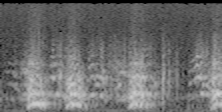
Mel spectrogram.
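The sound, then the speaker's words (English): A large dog barks in the snow near rocks, giving several deep, hollow woofs in an uneven rhythm, with no voices. “as they neared the rocks, the great dog King sensed death in the air. What is it, King, huh? All right, fella, you lead the way.”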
